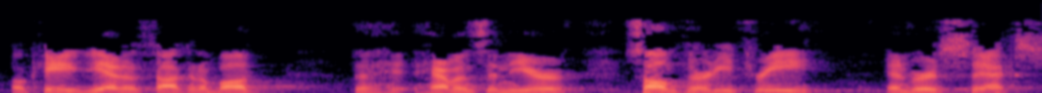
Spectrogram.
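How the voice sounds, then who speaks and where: A man teaching an informal Bible class, chatting with the group and reading scripture slowly and deliberately. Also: mid-range voice, lo-fi sound. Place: classroom with fans running.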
